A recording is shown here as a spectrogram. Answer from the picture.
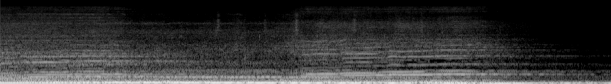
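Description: Closing music of a horror film trailer: a deep, sustained bass rumble under held, layered drone tones that shift slightly in pitch about halfway through, fading out near the end.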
